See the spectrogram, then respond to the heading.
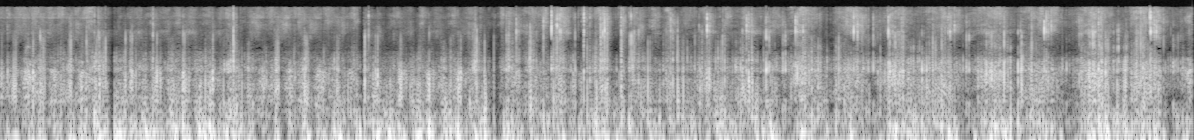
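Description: Long nails scratch and tap rapidly across the squares of a solid milk chocolate bar lying segmented side up on a towel. The result is a dense, continuous run of dry scratches and quick taps with little pause. The sound is weighted toward low, dull thuds with only a faint bright edge.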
